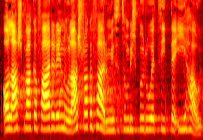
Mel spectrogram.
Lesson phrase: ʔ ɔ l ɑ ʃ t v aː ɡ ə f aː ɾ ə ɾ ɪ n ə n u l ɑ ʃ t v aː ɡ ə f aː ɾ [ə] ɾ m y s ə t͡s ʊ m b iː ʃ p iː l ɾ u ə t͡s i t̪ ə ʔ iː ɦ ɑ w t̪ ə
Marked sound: correct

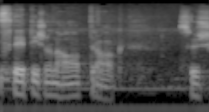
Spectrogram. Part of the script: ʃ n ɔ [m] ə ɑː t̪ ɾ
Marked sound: incorrect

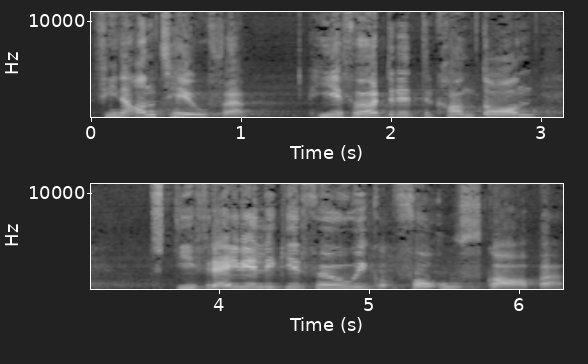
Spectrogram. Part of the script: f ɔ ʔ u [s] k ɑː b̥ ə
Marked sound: incorrect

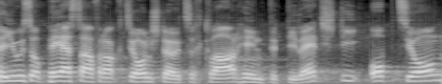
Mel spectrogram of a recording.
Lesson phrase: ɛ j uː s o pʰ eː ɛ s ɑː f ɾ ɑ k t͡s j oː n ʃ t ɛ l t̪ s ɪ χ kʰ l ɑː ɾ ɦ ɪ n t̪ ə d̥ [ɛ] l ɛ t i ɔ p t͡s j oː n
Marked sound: incorrect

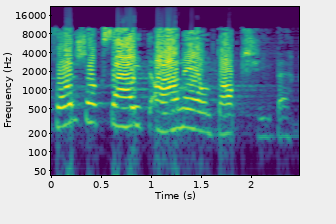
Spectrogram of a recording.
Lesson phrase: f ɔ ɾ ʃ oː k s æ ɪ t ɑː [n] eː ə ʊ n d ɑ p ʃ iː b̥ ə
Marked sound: correct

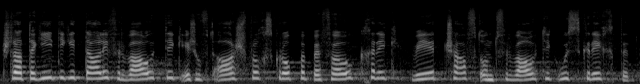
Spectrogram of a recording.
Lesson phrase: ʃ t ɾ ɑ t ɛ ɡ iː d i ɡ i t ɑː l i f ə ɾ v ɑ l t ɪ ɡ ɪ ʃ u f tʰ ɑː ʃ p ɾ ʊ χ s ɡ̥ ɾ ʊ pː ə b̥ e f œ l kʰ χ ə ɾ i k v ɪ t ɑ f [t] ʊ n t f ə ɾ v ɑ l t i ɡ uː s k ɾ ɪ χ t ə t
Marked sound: correct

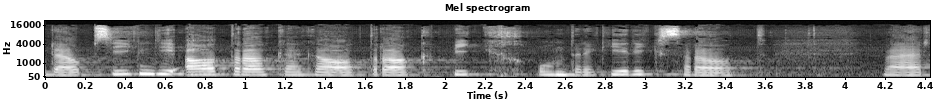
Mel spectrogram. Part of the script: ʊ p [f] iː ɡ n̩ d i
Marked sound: incorrect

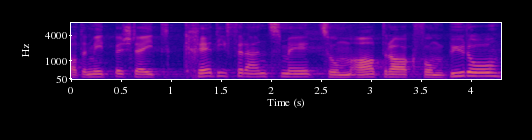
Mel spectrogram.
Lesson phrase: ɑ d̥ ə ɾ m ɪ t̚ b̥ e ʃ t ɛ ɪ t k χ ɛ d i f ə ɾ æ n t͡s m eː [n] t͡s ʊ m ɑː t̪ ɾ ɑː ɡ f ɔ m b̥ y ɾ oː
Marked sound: incorrect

